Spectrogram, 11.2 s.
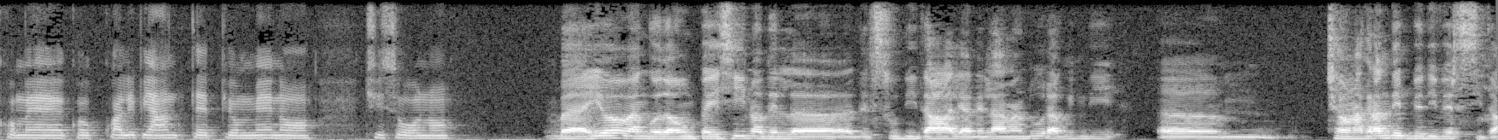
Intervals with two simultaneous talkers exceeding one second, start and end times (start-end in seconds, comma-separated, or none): none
